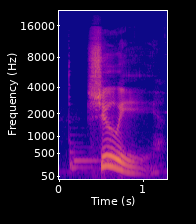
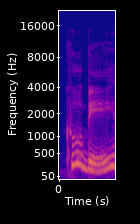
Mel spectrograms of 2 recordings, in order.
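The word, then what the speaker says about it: 首位: Shui. And it's not kubi, but it's shui.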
